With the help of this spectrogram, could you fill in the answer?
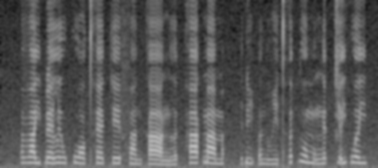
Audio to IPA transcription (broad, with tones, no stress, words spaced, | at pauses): va˧jɓɛ˨˦lɨ˨˦w kwɔ˨˦t̪ʰɛ˧ ke˧ fa̤˨˩nkaː˧˩ŋ ɣə˦˥t̚haː˦˥k̚ma˧m | ɗi̤˨˩ʔə̤˨˩nvi˧˩t̪ʰə˦˥t̚ vo˧mo̰˧˨ ŋɛ˦˥t̚t͡ɕə̰˧˥jhwə˧j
